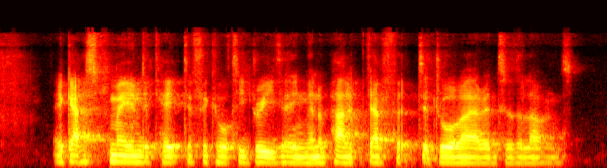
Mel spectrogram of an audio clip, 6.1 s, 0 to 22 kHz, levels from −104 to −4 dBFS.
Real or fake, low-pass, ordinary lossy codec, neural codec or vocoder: fake; 10.8 kHz; Opus, 32 kbps; codec, 24 kHz, 0.9 kbps, WavTokenizer, medium speech release version 2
